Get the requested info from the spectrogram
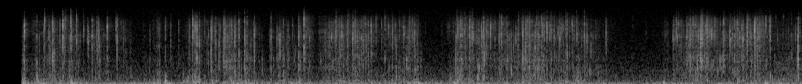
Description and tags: the rustle of cellophane packaging on a bag of candy. Opening a bag of candy.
